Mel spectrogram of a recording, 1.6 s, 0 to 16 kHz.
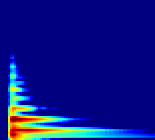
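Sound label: Cello pizz fortissimo sul G Db4; MIS Pitches - 2014; Strings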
